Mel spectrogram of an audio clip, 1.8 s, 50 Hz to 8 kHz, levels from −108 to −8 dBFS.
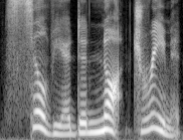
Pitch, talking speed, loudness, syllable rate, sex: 225 Hz, 165 wpm, -17 LUFS, 3.7 syllables/s, female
